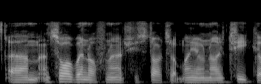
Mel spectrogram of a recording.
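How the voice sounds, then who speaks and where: A man with a Devon accent speaks at a fairly low pitch. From England, Devon. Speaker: business marketing trainer. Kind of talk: interview. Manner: hesitant, many fillers.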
